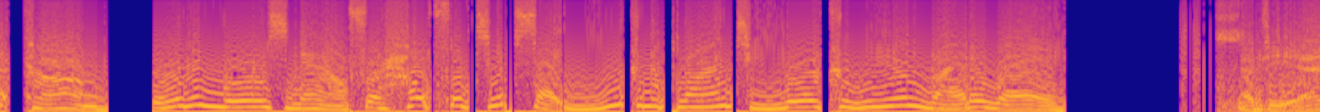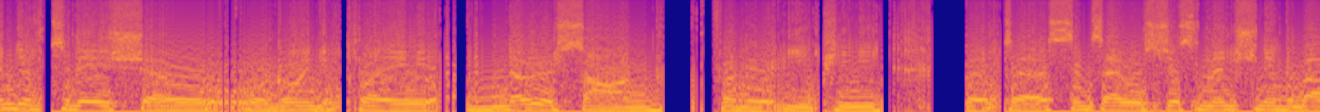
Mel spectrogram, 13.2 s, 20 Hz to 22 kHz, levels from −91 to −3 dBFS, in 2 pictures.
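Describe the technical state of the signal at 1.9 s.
At 1.9 s the speech is buried under an integer read as float fault, present across the whole clip: 32-bit integer samples decoded as 32-bit float become tiny or huge values, so the output slams between silence and the clipping limit, a harsh square-wave buzz, not the broadband hiss of swapped byte order.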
